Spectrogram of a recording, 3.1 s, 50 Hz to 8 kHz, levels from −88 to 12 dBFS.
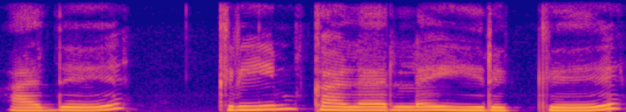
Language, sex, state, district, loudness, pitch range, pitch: Tamil, female, Tamil Nadu, Nilgiris, -13 LUFS, 205-240 Hz, 220 Hz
